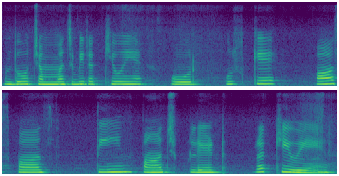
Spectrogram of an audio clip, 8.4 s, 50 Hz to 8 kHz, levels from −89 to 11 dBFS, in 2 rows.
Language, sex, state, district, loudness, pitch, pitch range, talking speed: Hindi, female, Uttar Pradesh, Shamli, -14 LUFS, 250 Hz, 235-260 Hz, 105 wpm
